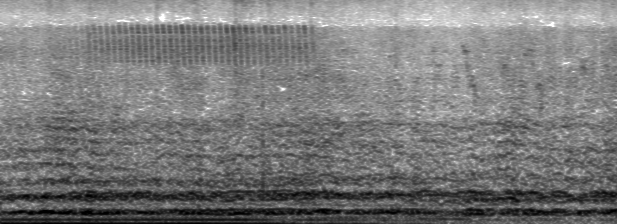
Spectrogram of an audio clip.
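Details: Nonstop traffic of worker honey bees at a feral colony makes an even, low hum. A deep rumble sits beneath it for the first half, along with a rapid high ticking pulse lasting about two seconds.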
